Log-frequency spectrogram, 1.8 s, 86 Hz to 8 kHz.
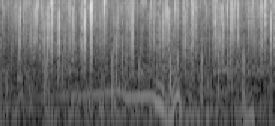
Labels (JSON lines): {"label": "biophony, cascading saw", "recorder": "SoundTrap 600 or HydroMoth"}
